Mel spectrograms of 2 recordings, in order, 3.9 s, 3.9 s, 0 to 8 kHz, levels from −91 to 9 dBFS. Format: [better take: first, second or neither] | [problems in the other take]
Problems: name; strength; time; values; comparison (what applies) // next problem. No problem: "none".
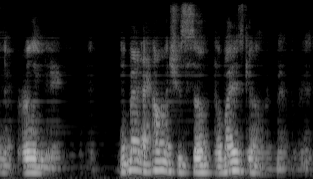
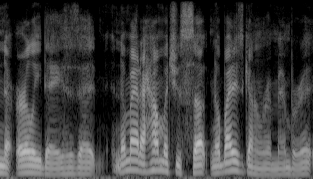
second | noise reduction (neural mask model DeepFilterNet 3)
